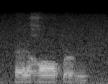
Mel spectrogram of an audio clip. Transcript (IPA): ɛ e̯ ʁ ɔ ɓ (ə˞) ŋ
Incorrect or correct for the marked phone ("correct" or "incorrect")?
correct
